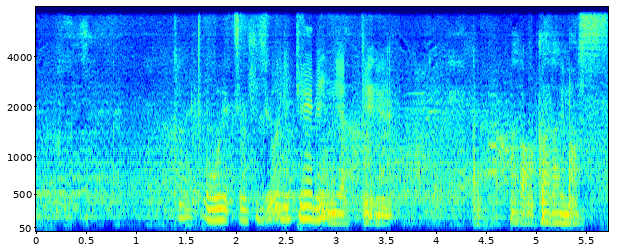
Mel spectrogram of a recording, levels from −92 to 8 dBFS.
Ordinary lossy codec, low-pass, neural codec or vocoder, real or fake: none; 7.2 kHz; codec, 16 kHz in and 24 kHz out, 0.6 kbps, FireRedTTS-2 codec; fake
